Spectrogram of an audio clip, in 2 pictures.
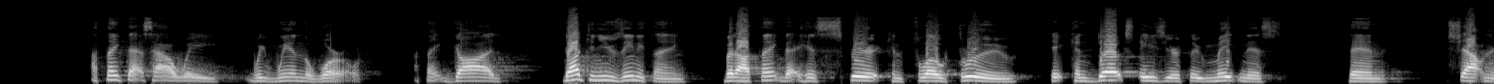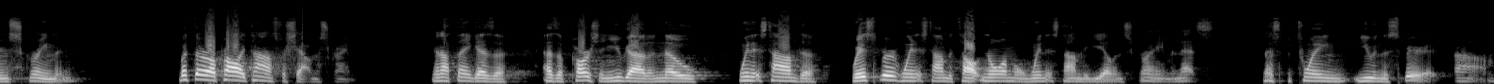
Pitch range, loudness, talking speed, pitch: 140-175 Hz, -14 LUFS, 165 wpm, 155 Hz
